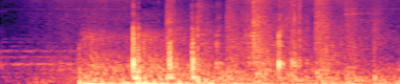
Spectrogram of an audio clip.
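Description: Box jumps onto wooden boxes: a low rumble of thuds with sharper knocks starts suddenly about half a second in.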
